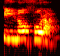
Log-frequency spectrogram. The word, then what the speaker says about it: Ctenophora: सो दो एग्जांपल्स है tissue grade organisation के, एक है सीलेंट्रेटा और दूसरा है टीनोफोरा। टीनोफोरा में सी जो है वो साइलेंट है, CTENOPHORA।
